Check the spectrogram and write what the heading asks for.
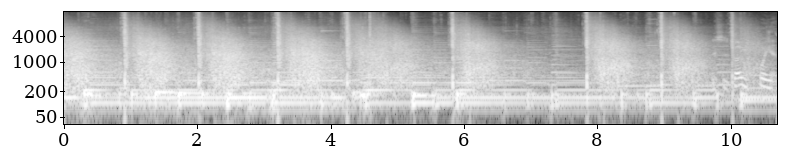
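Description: Smith & Wesson Model 19 revolver firing about seven shots, roughly one a second with a longer pause near the end, each followed by a long fading tail. Background guitar music plays underneath.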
